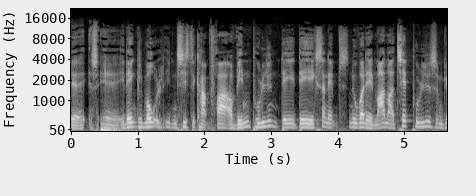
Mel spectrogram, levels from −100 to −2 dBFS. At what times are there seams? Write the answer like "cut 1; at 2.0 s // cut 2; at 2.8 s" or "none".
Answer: none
